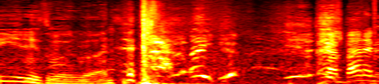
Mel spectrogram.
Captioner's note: shouting, groaning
